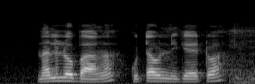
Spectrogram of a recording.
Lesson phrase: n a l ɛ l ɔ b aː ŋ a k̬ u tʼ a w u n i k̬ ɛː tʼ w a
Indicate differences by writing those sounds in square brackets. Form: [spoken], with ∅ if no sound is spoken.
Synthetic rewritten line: n a l ɛ l ɔ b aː ŋ a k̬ u tʼ a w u n i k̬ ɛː tʼ w a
